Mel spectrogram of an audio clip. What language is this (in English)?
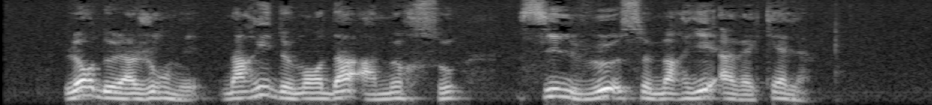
French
